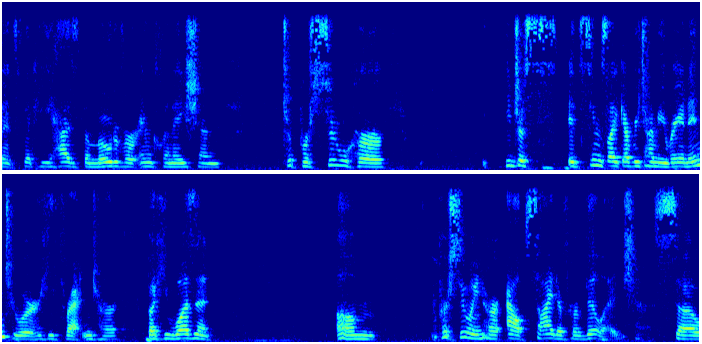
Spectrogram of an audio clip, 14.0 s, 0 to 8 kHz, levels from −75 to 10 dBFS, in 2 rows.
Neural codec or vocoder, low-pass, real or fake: none; 7.2 kHz; real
